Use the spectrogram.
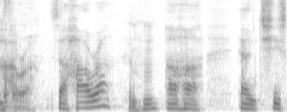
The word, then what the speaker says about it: Zaharia: Am I pronouncing Zahara? Zahara.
